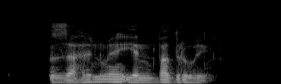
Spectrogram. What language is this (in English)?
Czech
